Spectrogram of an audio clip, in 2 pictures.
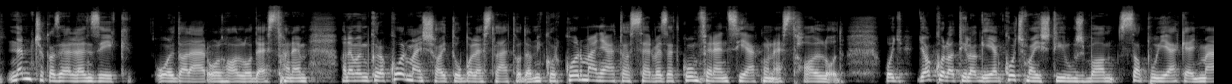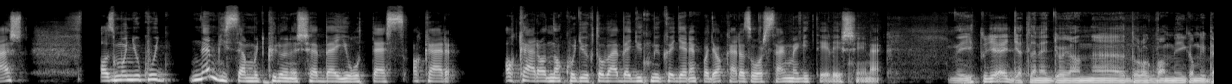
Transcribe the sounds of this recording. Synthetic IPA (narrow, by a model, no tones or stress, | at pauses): nɛmt͡ʃɒkɒzɛlːɛnzeːk | o̞ld̪ɒlaːɾoːlɦɒlːo̞d̪ɛst̪hɒnɛmhɒnɛmɒmiko̞ɾɒko̞rmaːɲʃɒjt̪oːboːlɛst̪laːt̪o̞d̪ɒmiko̞rko̞rmaːɲaːlt̪ɒlsɛrvɛzɛt̪ko̞ɱfɛɾɛnt̪sijaːko̞nɛ̰st̪hɒ̰lːo̰d̪ho̞ɟɟɒko̞rlɒt̪ilɒɡijɛŋko̞t͡ʃmɒiʃt̪iːluʒbɒnsɒpujːaːkɛɟmaːʃt̪ | ɒzmo̞ɲɟukuːɟ | nɛmhisɛmho̞ckylønø̞ʃɛbːɛjjoːt̪ːɛsɒkaːɾ | ɒkaːɾɒnːɒkho̞ɟøːkt̪o̞vaːbːɛɟːyt̪myːkøɟːɛnɛkvɒɟɒkaːɾɒzo̞rsaːɡmɛɡit̪ḛːlḛːʃḛːnɛ̰k | it̪ːuɟɛɛɟːɛt̪lɛnɛɟːo̞jɒnd̪o̞lo̞ɡvɒmːeːɡɒmibɛ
